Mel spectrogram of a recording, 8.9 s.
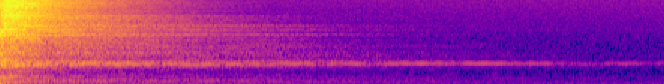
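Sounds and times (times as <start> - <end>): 
china crash cymbal: 0.0 - 2.1.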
